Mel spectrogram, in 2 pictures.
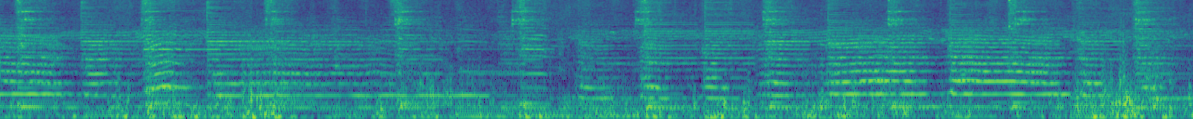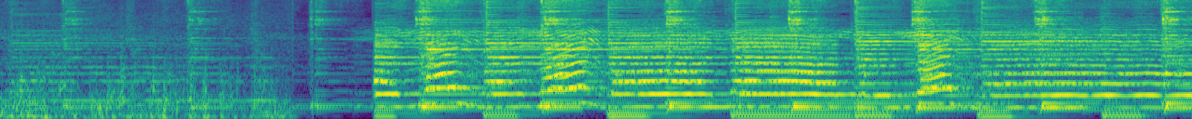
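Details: Bright tinkling music with a steady beat, shifting to a fuller arrangement midway, with no animal voices.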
